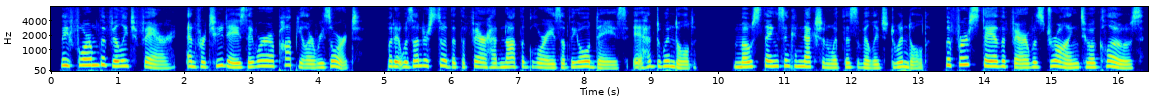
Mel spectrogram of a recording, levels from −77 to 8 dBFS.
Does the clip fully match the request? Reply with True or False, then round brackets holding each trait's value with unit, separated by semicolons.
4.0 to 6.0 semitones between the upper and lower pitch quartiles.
True (4.4 semitones)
